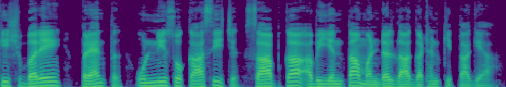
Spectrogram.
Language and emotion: Dogri, neutral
